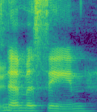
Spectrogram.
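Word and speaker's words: Mnemosyne: you're totally right nemesis in greek mythology because it's spelled m-n-e-m-o-s-o yeah yeah it is it's it's nemosine yeah that's really cool um i love it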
